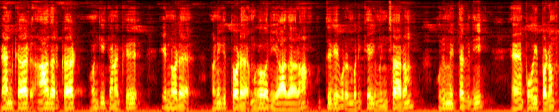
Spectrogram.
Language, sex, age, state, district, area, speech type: Tamil, male, 60+, Tamil Nadu, Kallakurichi, rural, spontaneous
